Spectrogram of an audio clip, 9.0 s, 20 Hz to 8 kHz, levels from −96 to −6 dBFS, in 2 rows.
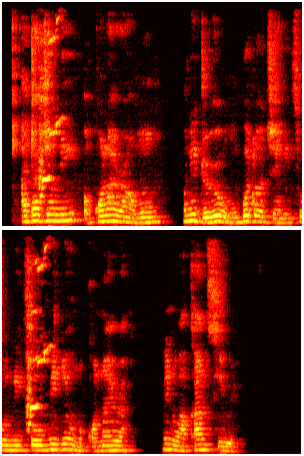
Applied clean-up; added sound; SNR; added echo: none; Squeak; -4 dB; reverberation time 0.3 s.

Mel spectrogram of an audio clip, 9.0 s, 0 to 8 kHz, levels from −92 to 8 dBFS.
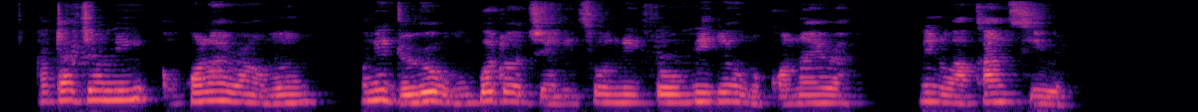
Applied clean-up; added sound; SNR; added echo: neural mask model DeepFilterNet 3.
